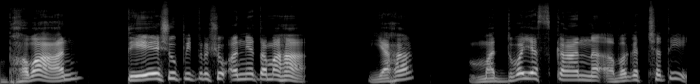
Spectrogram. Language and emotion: Sanskrit, disgusted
